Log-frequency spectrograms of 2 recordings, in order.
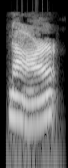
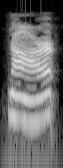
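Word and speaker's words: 哪儿: 哪儿哪儿哪儿 The Chinese writing system treats this final R as a separate ER syllable, although the character is sometimes abbreviated and reduced in size.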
